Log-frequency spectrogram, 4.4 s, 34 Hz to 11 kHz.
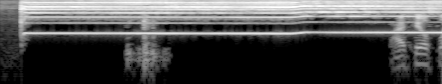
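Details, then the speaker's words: Mercedes 600SL V12 early 1992-93 throttle body motor, voltage varied on the bench: steady high-pitched whine stepping in pitch with speed, with vibration; noise fades at lower speed, worn bushings, motor running hot. "I'm changing the voltage so you hear the pitch changes that was the high pitch noise"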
